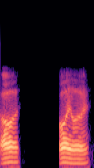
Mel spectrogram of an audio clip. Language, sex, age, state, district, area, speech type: Goan Konkani, male, 45-60, Goa, Murmgao, rural, conversation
